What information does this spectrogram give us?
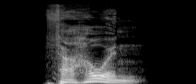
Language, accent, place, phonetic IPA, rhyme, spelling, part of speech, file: German, Germany, Berlin, [fɛɐ̯ˈhaʊ̯ən], -aʊ̯ən, Verhauen, noun, De-Verhauen.ogg
- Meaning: gerund of verhauen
